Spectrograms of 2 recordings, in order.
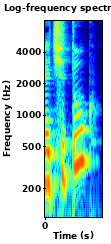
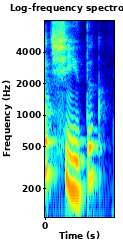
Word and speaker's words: очиток: И таким образом, именно из комментариев я узнала, что правильно произносить не дерен, а дерен, не очиток, а очиток.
